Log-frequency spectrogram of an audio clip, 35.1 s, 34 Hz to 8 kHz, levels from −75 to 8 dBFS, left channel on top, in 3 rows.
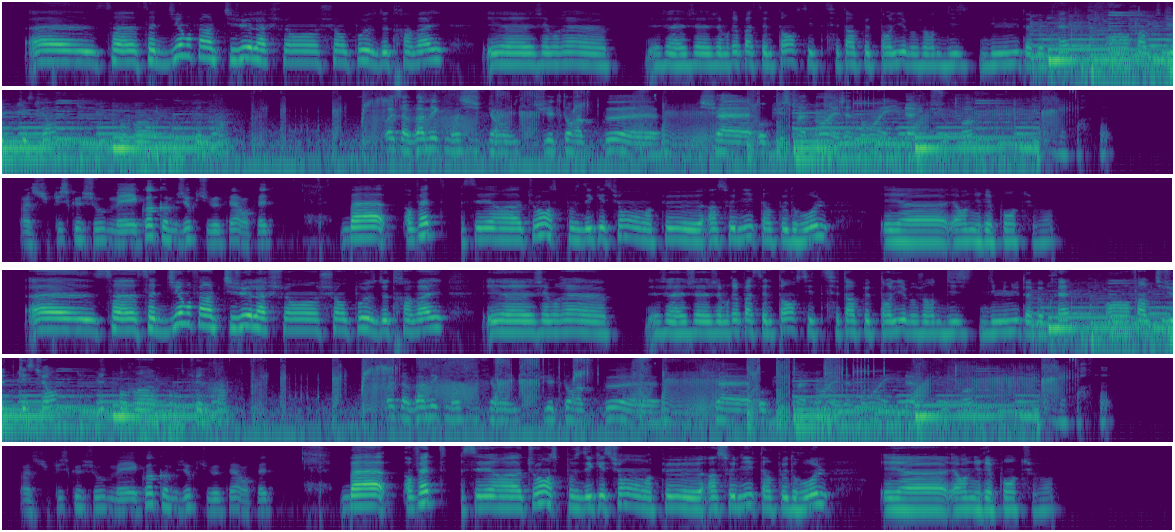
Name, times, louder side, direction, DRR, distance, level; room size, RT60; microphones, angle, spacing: voice 1, 0.3-4.6 4.9-6.1 6.4-10.7 11.0-12.3 12.7-14.0 22.1-22.8 26.5-31.7 32.2-34.0, right 2 dB, 60° right, 2.4 m, -28 dB
sound 1, 10.3-22.1, left 2 dB, 20° left, 0.3 m, -31 dB
sound 2, 12.8-22.5, right 3 dB, 25° right, 6.0 m, -39 dB
voice 2, 15.5-18.4 18.7-21.5 23.6-26.1, left 3 dB, 90° left, 1.9 m, -33 dB
head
